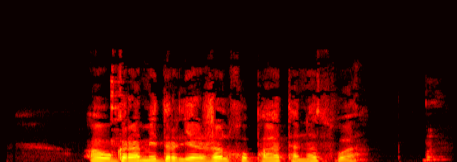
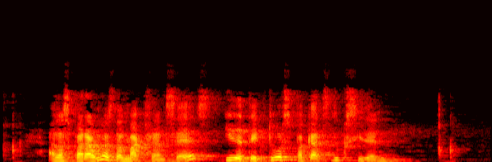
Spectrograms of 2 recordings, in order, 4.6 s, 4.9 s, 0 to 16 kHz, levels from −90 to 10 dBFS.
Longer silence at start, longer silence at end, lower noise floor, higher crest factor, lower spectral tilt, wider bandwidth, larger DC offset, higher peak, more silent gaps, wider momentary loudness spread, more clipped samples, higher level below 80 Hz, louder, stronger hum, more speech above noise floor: first, 0.9 s vs 0.15 s; second, 0.25 s vs 0.4 s; first, -74 dBFS vs -50 dBFS; about the same, 18 dB vs 20 dB; first, -7 dB/octave vs -5 dB/octave; first, 9.6 kHz vs 7.6 kHz; neither; about the same, -4 dBFS vs -4 dBFS; neither; about the same, 11 LU vs 11 LU; neither; about the same, -70 dBFS vs -72 dBFS; about the same, -23 LUFS vs -23 LUFS; neither; first, 52 dB vs 27 dB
